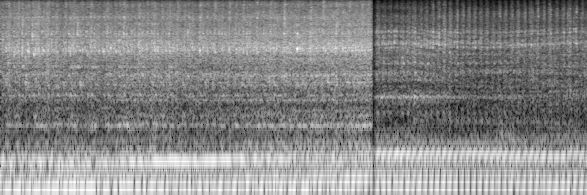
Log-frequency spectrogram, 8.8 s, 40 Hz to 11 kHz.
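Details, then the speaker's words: 1966 Ford Bronco V8, first run after sitting about 15 years, ignition timing off, exhaust leak underneath: uneven loping idle missing on a cylinder or two; uneven idle with misfire. "So you can kind of still hear it missing on a cylinder or two, but I'm not really great with carbs, especially when the timing's all kind of wacky."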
